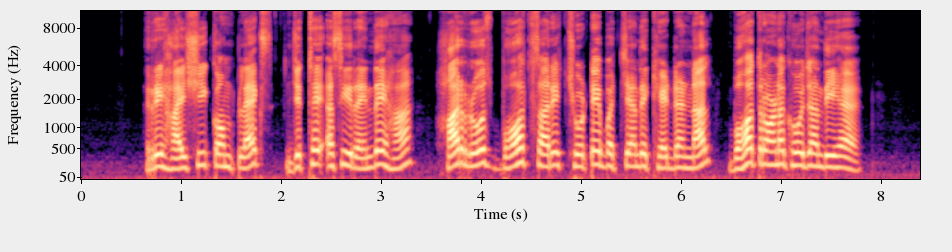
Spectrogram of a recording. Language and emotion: Punjabi, happy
